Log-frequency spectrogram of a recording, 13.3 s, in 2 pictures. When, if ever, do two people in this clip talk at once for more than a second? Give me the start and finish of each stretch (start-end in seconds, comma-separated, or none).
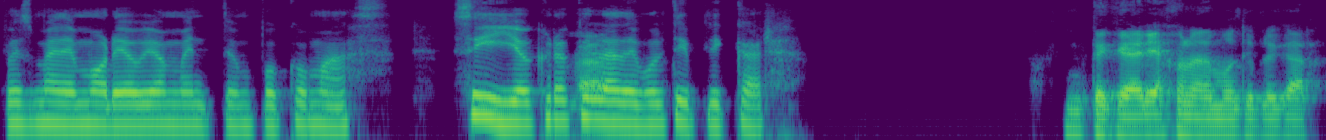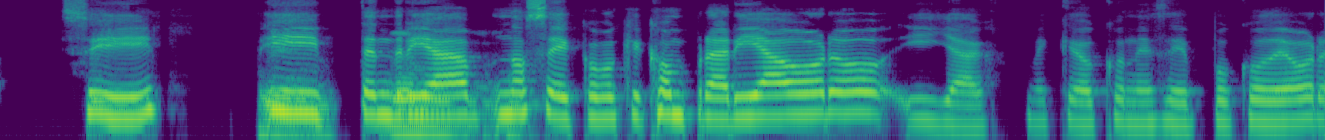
7.9-9.4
